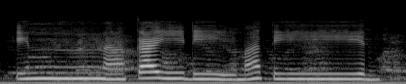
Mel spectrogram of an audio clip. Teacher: In ditahan dulu, ada nun bertasydid.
